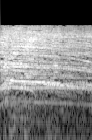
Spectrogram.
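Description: A large crowd at an election in the town of Eatanswill, Slumkey versus Fizkin, roars and cheers for Slumkey in a loud, steady wall of overlapping shouts and whoops that holds for the whole two seconds, fading only slightly toward the end.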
